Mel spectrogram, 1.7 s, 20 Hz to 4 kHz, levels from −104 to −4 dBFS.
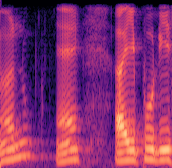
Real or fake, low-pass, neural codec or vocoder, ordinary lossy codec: real; 3.6 kHz; none; none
